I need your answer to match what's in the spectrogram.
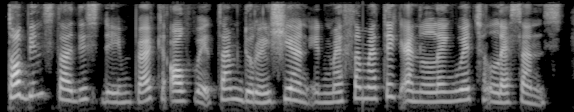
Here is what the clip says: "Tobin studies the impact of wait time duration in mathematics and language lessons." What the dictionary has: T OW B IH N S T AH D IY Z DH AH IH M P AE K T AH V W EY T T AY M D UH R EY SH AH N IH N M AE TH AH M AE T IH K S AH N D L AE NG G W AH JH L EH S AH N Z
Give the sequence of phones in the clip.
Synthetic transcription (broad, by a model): T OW B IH N S T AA D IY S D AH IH M P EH K T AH F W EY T T AY M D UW R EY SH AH N IH N M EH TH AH M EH T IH K AH N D L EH NG G W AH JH L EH S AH N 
